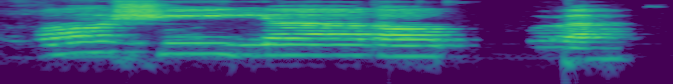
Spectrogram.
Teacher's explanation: Ya-nya pendek, langsung ke roh.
